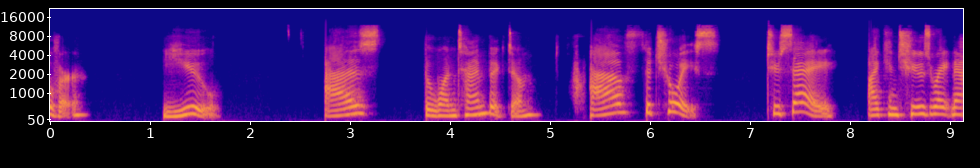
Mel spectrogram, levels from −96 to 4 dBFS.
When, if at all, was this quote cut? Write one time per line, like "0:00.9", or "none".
0:08.0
